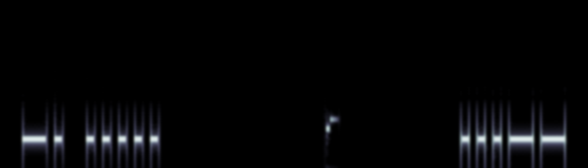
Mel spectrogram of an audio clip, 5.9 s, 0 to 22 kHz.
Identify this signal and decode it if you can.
Morse code, heard as a keyed tone, about 15 wpm, 700 Hz. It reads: N5 3
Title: Common Cut Numbers - 2-Digit 15wpm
